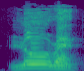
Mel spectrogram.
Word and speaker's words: Laurent: Well, you gotta think, okay, it's like Laurent, like Yves Saint Laurent, but think of it as low rent, like you pay cheap rent. Low rent.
